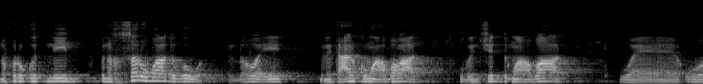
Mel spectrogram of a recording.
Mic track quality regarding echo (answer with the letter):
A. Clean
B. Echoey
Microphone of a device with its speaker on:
A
